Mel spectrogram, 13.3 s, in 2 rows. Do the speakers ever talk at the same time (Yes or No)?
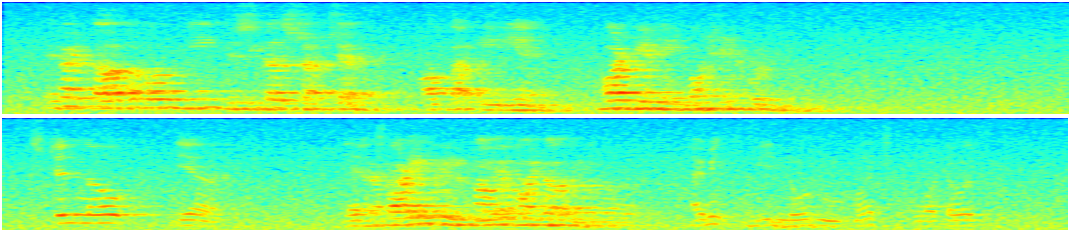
Yes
